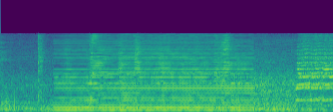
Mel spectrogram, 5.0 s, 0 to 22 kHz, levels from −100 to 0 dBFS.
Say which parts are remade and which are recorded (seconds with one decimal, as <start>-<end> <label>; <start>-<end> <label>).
0.0-0.8 recorded; 0.8-3.8 remade; 3.8-5.0 recorded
